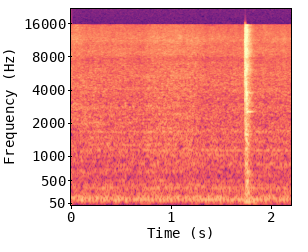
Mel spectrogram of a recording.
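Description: Steady low hum of an RV air conditioner, with a single sharp click near the end as a cabinet door's catch is pulled open.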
